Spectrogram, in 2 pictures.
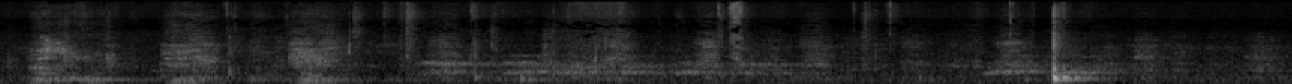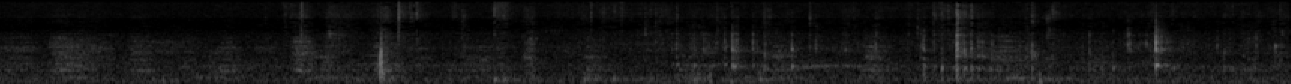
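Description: Dogs panting and sniffing, with one sharp knock about five seconds in and a few faint clicks later.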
